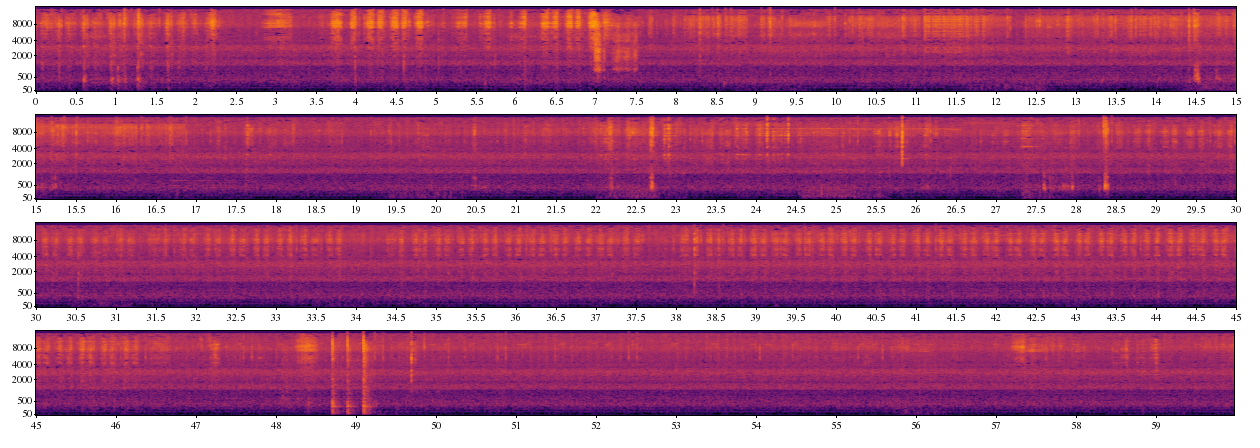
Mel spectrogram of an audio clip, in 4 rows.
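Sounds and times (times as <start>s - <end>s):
wire brush scratching: 3.8s - 16.7s.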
